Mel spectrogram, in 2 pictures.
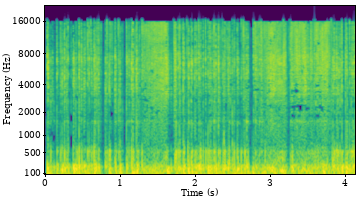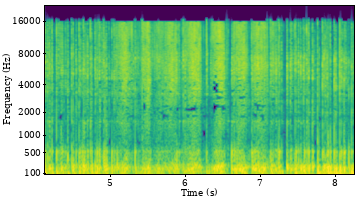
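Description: Long pink glitter nails scratch fast across the hollow, rounded steel wire-mesh grille of a condenser microphone, filling it with a dense, continuous scraping rustle. The sound is heavy and boomy in the lows, with rapid strokes blurring together and only a faint bright hiss on top.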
